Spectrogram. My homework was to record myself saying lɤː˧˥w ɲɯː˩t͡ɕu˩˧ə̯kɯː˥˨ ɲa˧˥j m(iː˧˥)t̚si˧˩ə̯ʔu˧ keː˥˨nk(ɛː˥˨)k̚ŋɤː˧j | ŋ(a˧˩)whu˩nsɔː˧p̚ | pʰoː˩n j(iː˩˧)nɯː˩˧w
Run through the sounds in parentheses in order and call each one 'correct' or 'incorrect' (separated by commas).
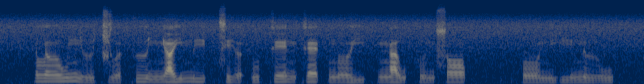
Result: correct, correct, correct, correct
